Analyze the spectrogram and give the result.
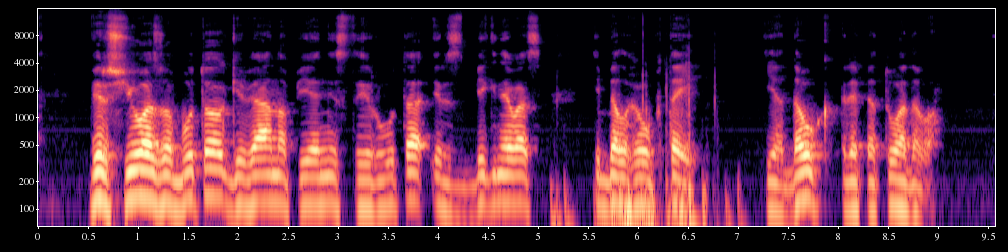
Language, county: Lithuanian, Kaunas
